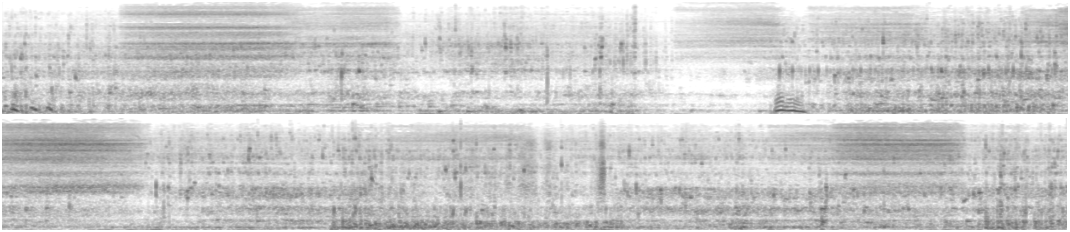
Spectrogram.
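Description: Scuba regulator bubbles burst out in loud gurgling rushes.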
